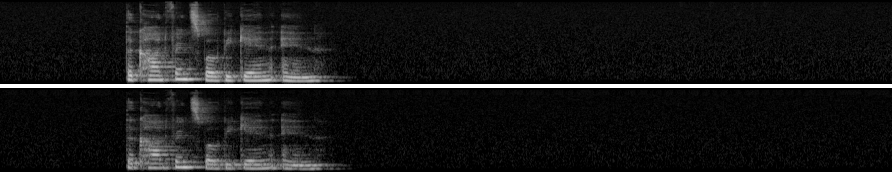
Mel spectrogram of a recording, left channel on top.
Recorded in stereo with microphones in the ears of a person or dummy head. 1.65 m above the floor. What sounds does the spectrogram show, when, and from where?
1.3 s a woman speaking: 60° left (ahead or behind), 1.9 m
